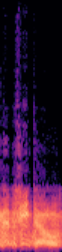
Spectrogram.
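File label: enemy detected, Czech, mood med; War Thunder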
